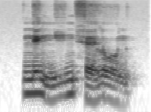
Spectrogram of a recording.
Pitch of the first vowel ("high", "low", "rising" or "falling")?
falling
